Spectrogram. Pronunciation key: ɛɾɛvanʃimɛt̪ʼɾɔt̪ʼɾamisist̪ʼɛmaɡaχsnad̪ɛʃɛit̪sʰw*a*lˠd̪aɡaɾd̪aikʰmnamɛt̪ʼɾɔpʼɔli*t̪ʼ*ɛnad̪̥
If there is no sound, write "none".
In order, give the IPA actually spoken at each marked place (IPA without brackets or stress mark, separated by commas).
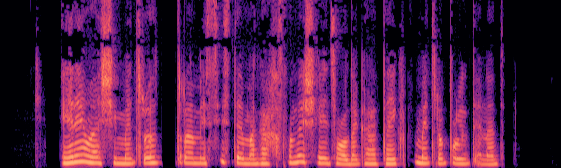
a, t̪ʼ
